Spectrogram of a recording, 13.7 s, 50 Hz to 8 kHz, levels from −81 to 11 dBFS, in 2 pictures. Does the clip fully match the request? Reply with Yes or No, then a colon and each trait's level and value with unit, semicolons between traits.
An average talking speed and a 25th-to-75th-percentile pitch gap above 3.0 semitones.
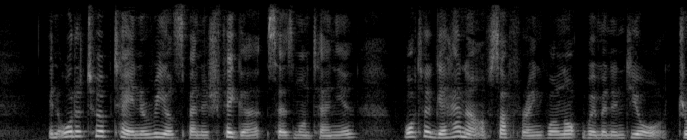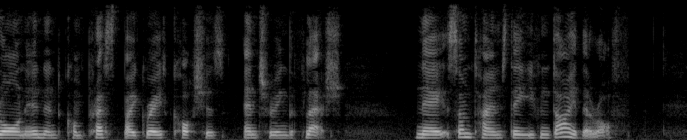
No: average, 155 wpm; narrow, 2.6 semitones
